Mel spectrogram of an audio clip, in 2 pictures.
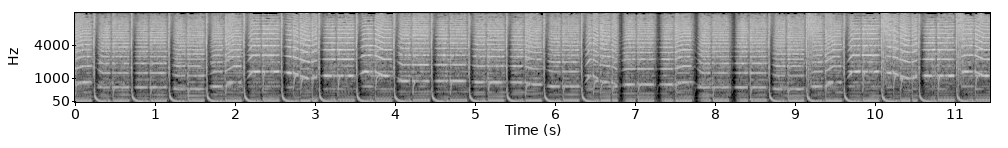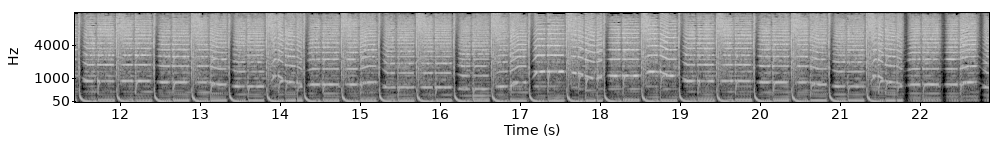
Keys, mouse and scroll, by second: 4.5 click, 5.7-6.1 drag, 6.6-9.4 drag, 10.7 click, 13.0 click, 16.2 click, 18.7 s.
